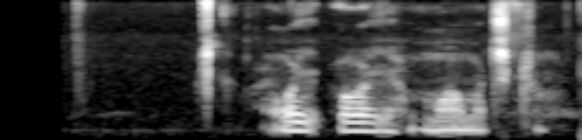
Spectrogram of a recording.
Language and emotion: Russian, neutral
